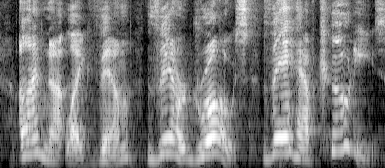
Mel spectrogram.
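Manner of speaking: put-on flamboyant camp voice, indignant, slow, huffy, drawn-out.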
